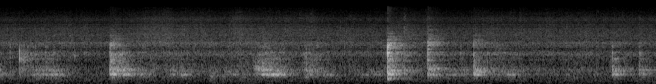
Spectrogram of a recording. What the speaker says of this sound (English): I'm gonna stir fry some onions, thinly sliced onions, along with, I made some julienne carrots.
